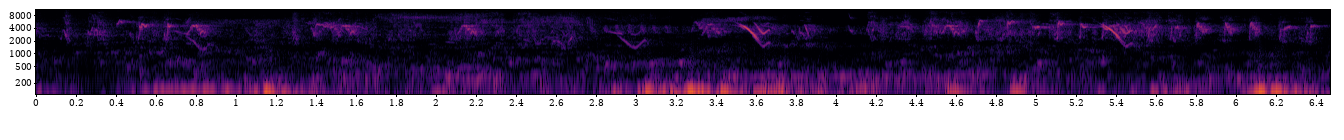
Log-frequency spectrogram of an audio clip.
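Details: Green wood hoopoes in a suburban garden in Pretoria, South Africa, give a busy run of high chattering notes and quick downslurred squeaks, several overlapping, over a steady low rumble of wind.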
